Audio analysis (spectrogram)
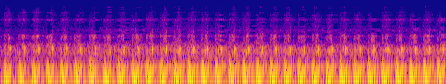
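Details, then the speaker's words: Suzuki Address scooter, after unblocking fuel valve, running without air filter: quick even single-cylinder putter about twelve beats a second; idle probably set a little too high, cause suspected, not confirmed. "put it all back together I've probably got the idle set a little too high but unless you put an electronic attacker graph on the HT wires you can't tell"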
